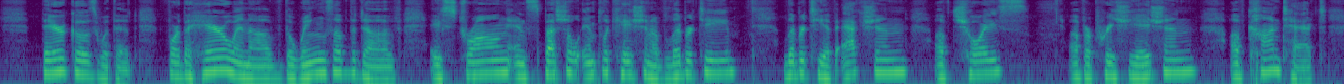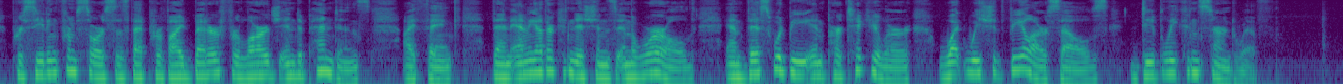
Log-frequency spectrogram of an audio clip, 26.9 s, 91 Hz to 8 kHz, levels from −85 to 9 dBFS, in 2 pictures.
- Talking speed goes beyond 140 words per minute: No, slow, 135 wpm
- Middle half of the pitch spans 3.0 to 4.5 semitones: Yes, average, 4.1 semitones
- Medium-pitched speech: Yes, medium, 145 Hz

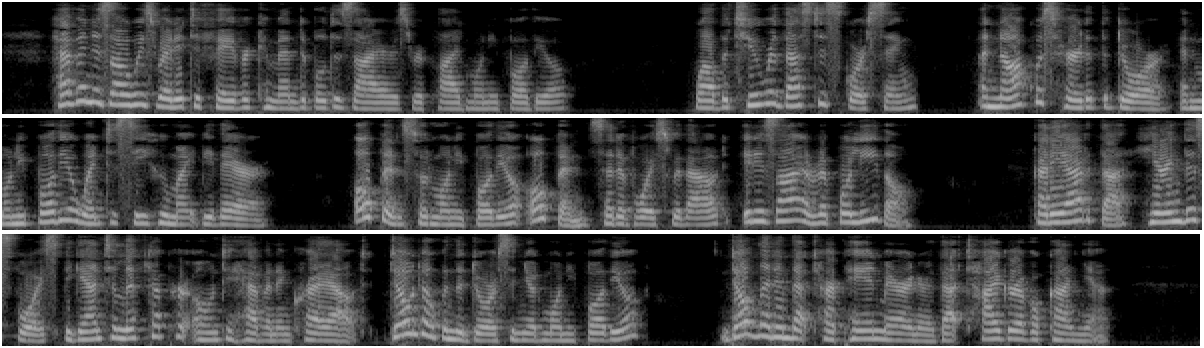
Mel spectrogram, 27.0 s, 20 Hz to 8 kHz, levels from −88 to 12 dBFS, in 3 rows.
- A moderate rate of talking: Yes, average, 160 wpm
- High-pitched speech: Yes, high, 205 Hz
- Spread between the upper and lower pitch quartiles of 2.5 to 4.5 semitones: No, average, 5.2 semitones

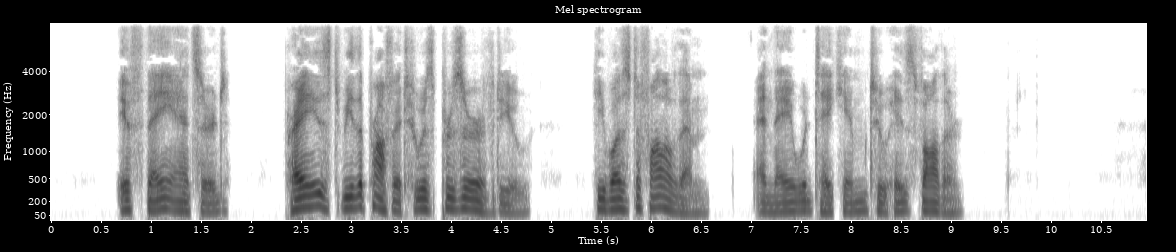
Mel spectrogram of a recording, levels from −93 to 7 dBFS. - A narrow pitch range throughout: No, average, 4.2 semitones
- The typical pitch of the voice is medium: No, low, 100 Hz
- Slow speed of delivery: Yes, slow, 130 wpm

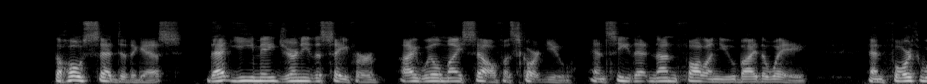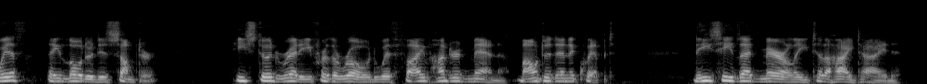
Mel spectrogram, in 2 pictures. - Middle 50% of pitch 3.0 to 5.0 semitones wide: Yes, average, 4.4 semitones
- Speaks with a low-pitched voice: No, medium, 145 Hz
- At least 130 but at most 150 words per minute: No, average, 170 wpm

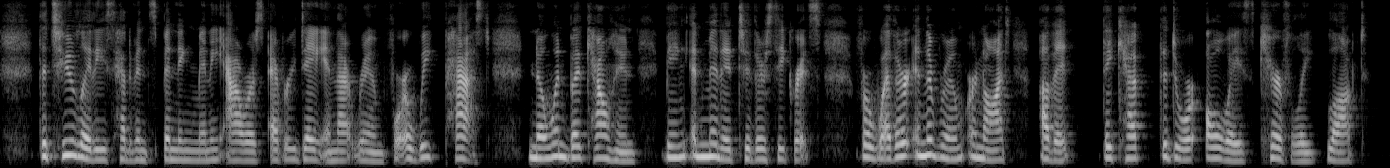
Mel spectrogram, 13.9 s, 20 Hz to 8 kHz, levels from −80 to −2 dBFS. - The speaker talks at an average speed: Yes, average, 180 wpm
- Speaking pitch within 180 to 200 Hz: Yes, medium, 185 Hz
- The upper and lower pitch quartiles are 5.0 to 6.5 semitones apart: No, average, 3.7 semitones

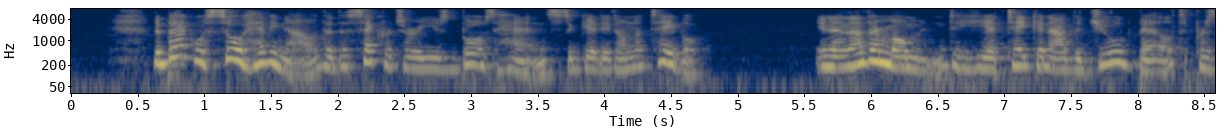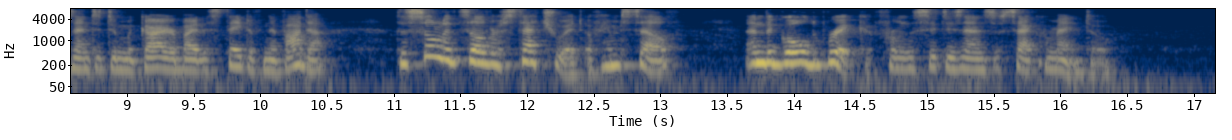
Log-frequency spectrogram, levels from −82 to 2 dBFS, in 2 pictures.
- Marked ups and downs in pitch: Yes, wide, 6.0 semitones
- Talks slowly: No, average, 180 wpm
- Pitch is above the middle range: No, medium, 180 Hz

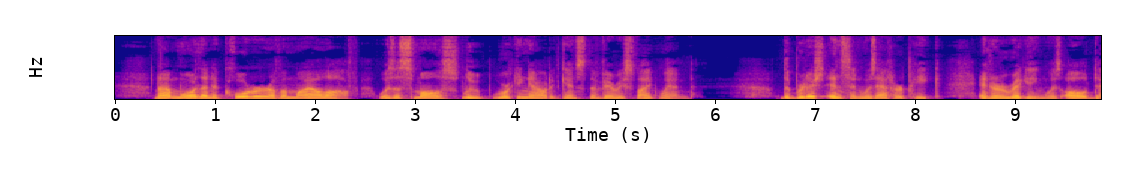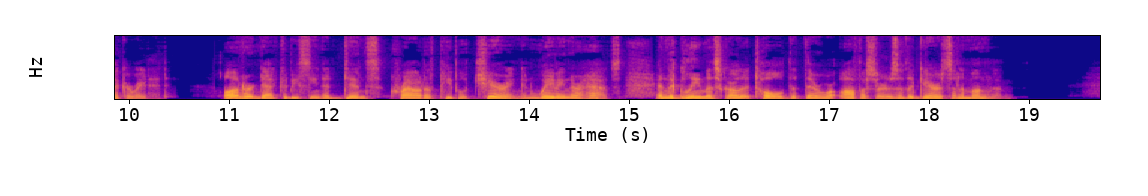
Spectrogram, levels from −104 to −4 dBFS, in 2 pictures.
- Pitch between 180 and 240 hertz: No, low, 130 Hz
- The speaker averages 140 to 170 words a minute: No, average, 195 wpm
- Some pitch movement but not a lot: No, wide, 5.7 semitones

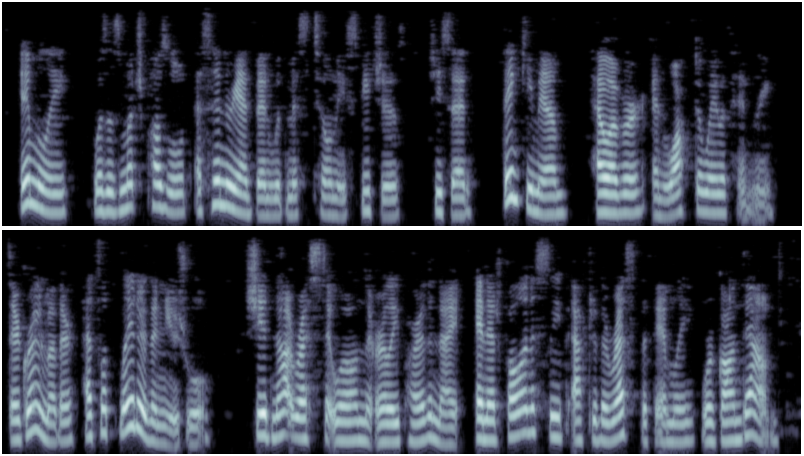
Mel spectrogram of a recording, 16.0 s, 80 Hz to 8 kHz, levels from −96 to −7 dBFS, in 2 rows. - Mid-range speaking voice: No, high, 210 Hz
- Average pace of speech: No, fast, 210 wpm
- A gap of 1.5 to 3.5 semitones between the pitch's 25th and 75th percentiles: No, average, 4.0 semitones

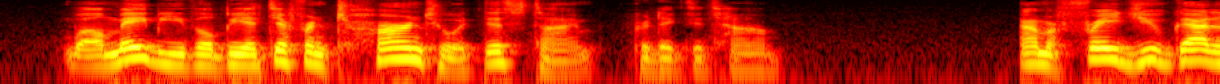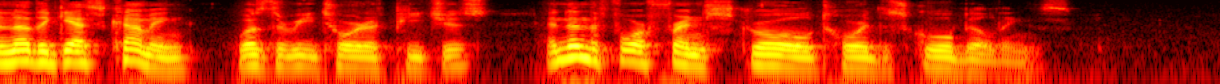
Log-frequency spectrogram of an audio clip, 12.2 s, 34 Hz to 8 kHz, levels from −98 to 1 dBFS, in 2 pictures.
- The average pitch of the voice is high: No, low, 120 Hz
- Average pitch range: No, wide, 6.5 semitones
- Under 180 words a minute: Yes, average, 170 wpm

